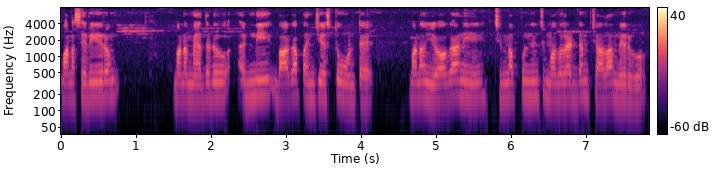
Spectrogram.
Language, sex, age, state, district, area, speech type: Telugu, male, 30-45, Andhra Pradesh, Vizianagaram, rural, spontaneous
